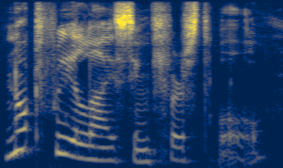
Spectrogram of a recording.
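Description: This older Spanish-accented woman chats loosely to her online audience as channel host, her medium pitch swinging widely as she goes a little slowly. She keeps restarting and correcting herself, often lowering to a soft whisper for asides.

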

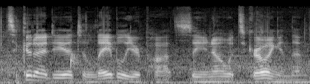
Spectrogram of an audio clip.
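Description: A man's voice: mid-range voice, fast talker, over music. A young man, a farm educator, walking through planting steps in a playful, upbeat teaching manner. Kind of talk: instructional demonstration.

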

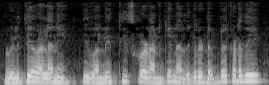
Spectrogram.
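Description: A woman's voice: mid-range voice, brisk, dark tone, lightly acted. A woman voicing an irritable middle-aged husband who answers curtly, in a slightly dull recording. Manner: irritable, curt.

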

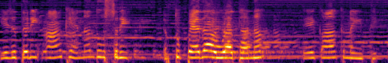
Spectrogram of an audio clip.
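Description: A woman's voice: high-pitched, little pitch movement, unhurried. A woman storyteller voicing a devoted, pleading poor old mother, with music playing behind. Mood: tender. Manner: pleading, tender.

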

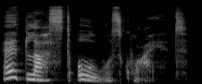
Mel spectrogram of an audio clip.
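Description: Slow, animated woman reading a storybook. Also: mid-range voice, vocal fry, husky. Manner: slow, expressive, drops to whispers for effect. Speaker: teacher. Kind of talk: reading a picture book aloud to children.

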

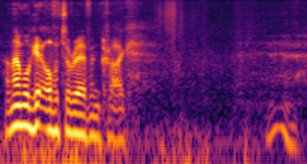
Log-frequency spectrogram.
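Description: Walking along fells and woodland trails, a hiking vlogger in his thirties chats into a handheld camera at arm's length in an animated, lowish voice at normal speed. Enthusiastic and talkative, he chuckles to himself as he goes. Faint outdoor ambience and a slight hiss or hum sit behind his casual commentary.

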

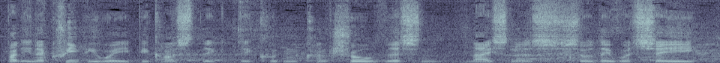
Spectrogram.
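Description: A man's voice: medium pitch, animated, background noise. Danish-accented man, recorded a little far off. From Denmark. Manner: halting, searching for words. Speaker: filmmaker being interviewed. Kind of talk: reflective interview answers. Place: outdoor courtyard among glass buildings. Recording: distant mic outdoors, urban bustle behind.

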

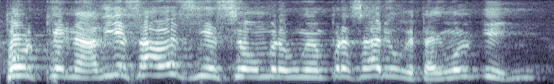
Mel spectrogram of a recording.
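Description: A stand-up comedian with a Cuban accent works the crowd live in a nightclub, brashly teasing the audience and slipping into broken English. His male voice is extremely high-pitched, and he talks fast.

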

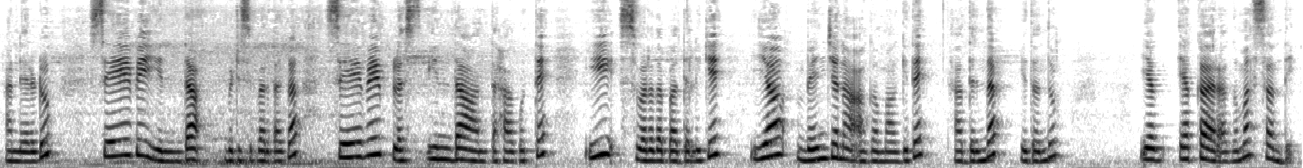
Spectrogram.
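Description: A woman's voice: medium pitch, a little mellow. A woman teaching a grammar lesson, going through examples one by one in a methodical, repetitive way. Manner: slow, methodical, repetitive explaining.

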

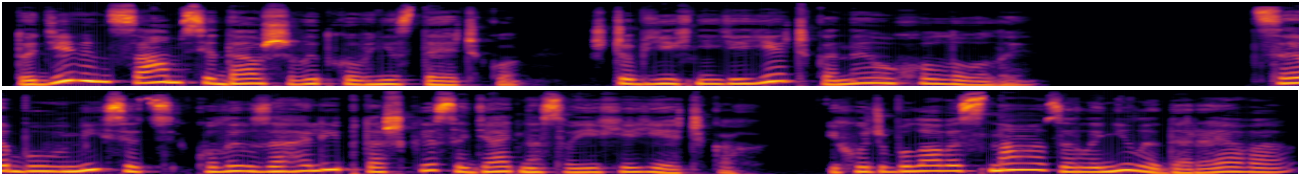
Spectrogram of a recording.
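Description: A woman narrating a fairy tale audiobook for children in a gentle, expressive way. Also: medium pitch, normal speed. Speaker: storyteller.

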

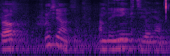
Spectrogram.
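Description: A man on a dating game, earnest and soft-spoken, asking questions. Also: mid-range voice, quick pace, a crowd in the background. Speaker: contestant. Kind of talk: casual chat.

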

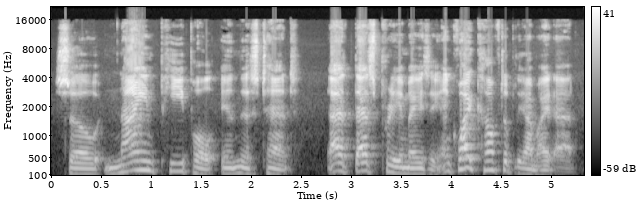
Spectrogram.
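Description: A man's voice: mid-range voice, very animated, normal speed, sharp tone. A man in his thirties walking through his camping gear outdoors, with dry joking asides. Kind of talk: casual gear walkthrough. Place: outdoors in a driveway and at a campsite.

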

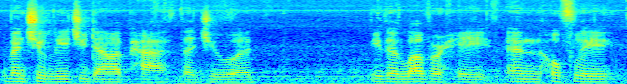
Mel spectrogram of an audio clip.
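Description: Explaining his research in a university lab, a young Vietnamese undergraduate speaks a little fast in a mid-range voice with little pitch movement. The casual interview is captured on a lapel mic against a noisy background, and he hesitates with many fillers and restarts.

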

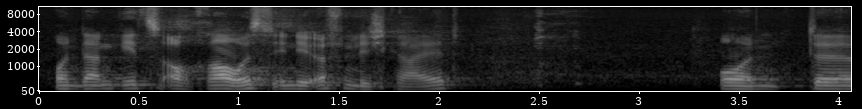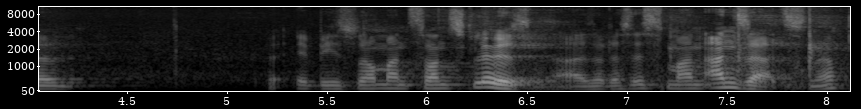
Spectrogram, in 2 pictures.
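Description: A man on a panel talks in a loose, rambling way, his voice dark and mellow. The sound rings with long reverb through a large hall. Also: medium pitch, a little slow, long pauses, slight background noise. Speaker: panel guest. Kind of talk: panel discussion.

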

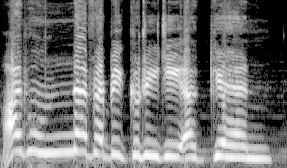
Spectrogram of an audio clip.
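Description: A woman voicing an excitable storybook king, exclaiming dramatically. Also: medium pitch, takes it slowly, faint music behind. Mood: pleading. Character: King Midas, excitable greedy king turned desperate father.

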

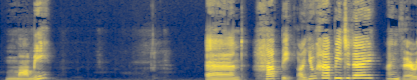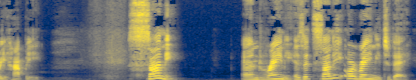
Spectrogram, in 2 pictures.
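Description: A woman teaching a phonics lesson to young children, with slow, carefully enunciated words and sing-song greetings. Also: mid-range voice, a bit bright.

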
